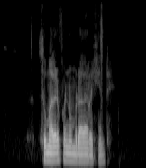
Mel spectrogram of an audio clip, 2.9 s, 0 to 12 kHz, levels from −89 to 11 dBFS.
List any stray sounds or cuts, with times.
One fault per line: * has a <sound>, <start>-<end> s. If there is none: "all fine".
all fine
